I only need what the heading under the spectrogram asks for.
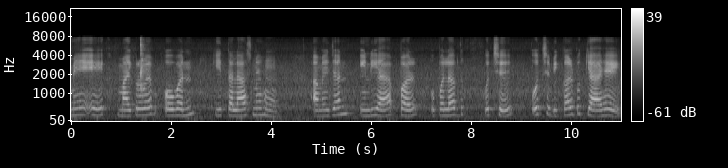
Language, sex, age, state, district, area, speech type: Hindi, female, 45-60, Madhya Pradesh, Chhindwara, rural, read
